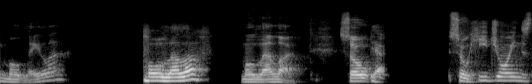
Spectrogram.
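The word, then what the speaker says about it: Molella: Molela.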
